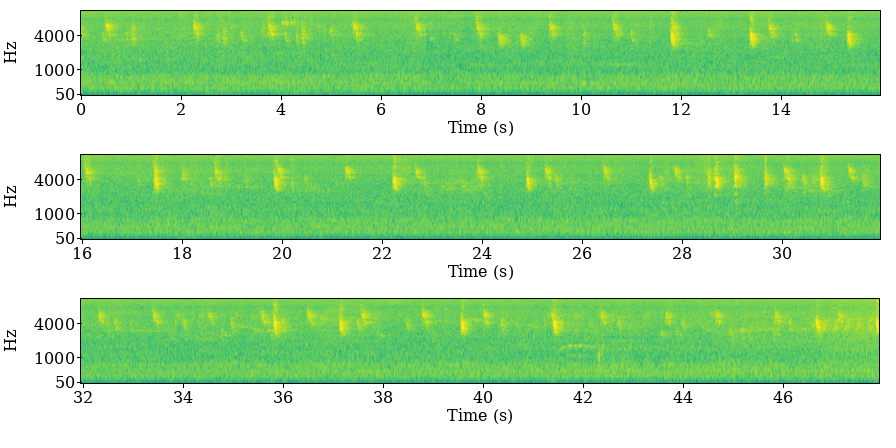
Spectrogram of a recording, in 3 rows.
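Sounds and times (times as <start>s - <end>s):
low background hum: 0.0s - 47.9s
small birds chirping: 2.2s - 5.8s, 6.6s - 9.6s, 27.3s - 47.9s.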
